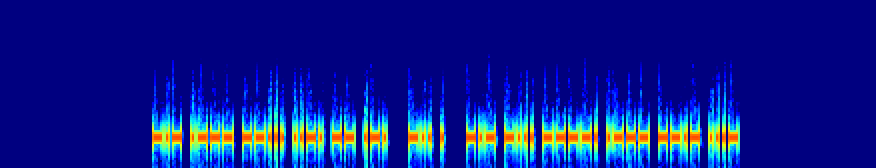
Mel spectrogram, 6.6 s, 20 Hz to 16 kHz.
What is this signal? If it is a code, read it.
Morse code, heard as a keyed tone, about 48 wpm, 700 Hz. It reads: KJ7FMR DE KB9JQV
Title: USA Callsign DE Callsign 50wpm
